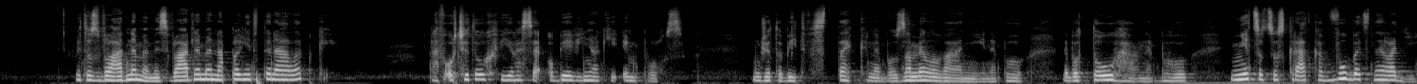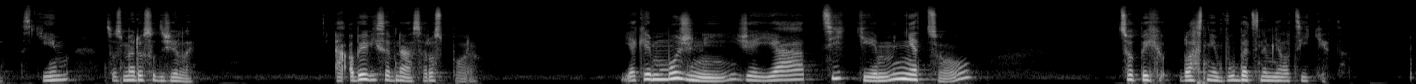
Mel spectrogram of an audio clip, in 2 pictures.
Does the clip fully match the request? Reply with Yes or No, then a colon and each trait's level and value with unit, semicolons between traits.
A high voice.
Yes: high, 205 Hz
